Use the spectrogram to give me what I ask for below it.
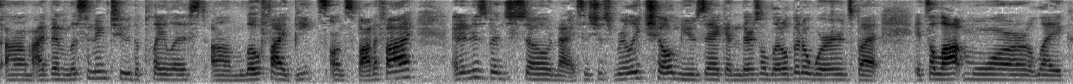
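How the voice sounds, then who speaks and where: Her voice is medium-pitched and a bit bright, with a faint hiss or hum on the recording. Talking casually to the camera from her room, this young vlogger sounds slightly stuffed up and keeps dropping in "like" along with small laughs.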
